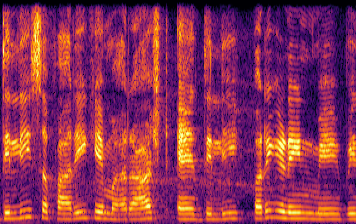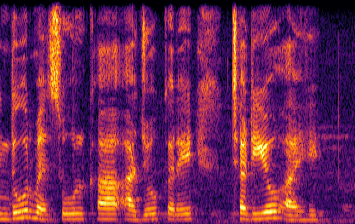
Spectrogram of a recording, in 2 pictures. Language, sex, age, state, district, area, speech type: Sindhi, female, 45-60, Delhi, South Delhi, urban, read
